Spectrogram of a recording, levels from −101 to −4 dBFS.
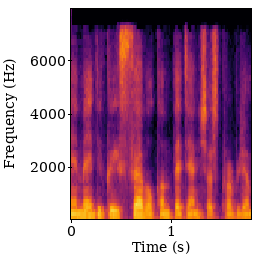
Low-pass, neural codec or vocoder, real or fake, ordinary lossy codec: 7.2 kHz; codec, 16 kHz, about 1 kbps, DyCAST, with the encoder's durations; fake; MP3, 64 kbps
